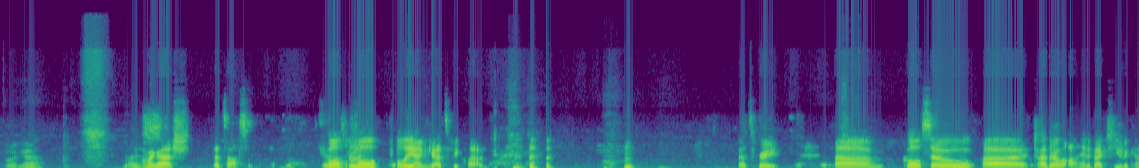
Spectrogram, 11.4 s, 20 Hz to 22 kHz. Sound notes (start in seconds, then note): 4.8 laughing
